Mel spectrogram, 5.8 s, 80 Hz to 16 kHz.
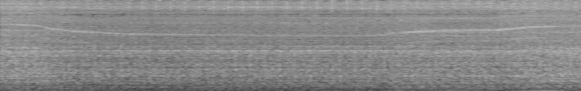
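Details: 2021 Volvo S90 B4 mild-hybrid at idle: steady thin high whistle above engine, pitch drifting slightly; PCV, oil separator, alternator, pulleys, crank seal, balance shaft, timing belt, damper replaced, not turbo, source still unknown.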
